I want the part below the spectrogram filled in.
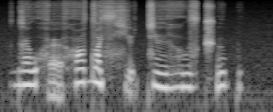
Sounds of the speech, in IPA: ɡ æ o̯ h æ̰ h u dˤ æ sʲ ç æ̰ c e ɦ ɯ z t͡ʃʼ ø p

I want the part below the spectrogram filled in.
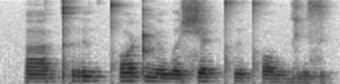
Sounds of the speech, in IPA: a ɡ kʰ r ɨ ɡ t̪ʰ ɔ ʈ ŋ ø w ə ɕ ɛ ʈ t̪ʰ ɨ t̪ʰ ɔ w ɡ i z

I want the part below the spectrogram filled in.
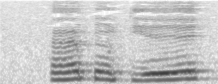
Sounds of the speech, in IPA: ɛ̃ p ũ pʲ e

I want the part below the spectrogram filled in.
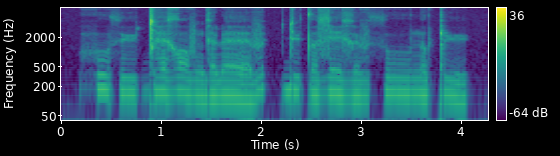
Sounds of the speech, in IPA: h u θ yː ɡ͡ǀ ɛ ɣ ɔ v ŋ ɡ ɛ ɳ ɛː v | d y t̪ ə z e ɣ ø v θ uː n̪ ə w ǃ yː

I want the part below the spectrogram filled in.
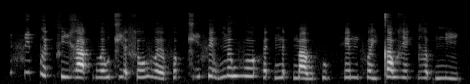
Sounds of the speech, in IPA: f i˦˥ p̚ ɣ ə˨˩ t̚ s i˨˩ ɣ a˨˩ k̚ v ə˨˦ w t͡ɕ ḭ˧˨ ə̯ s o˨˦ v əː˧˩ f ə˨˩ p̚ t͡ɕ ḭ˧˥ f ḛ˧˨ w ŋ ə˧ w v o˧ h ə˨˩ t̚ ŋ ə˨˩ t̚ m a˨˩ w f u˨˩ k̚ h e˧ m f ə˨˩ j t̪ a˧ w z e˨˩ t̚ ɣ ə˨˩ p̚ ɲ i˨˩

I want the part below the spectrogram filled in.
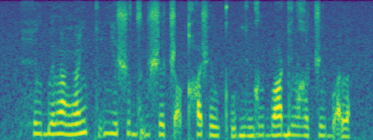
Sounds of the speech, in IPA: h i l b ɛ l ɑ̃ ɡ ɑ̃ ʎ k ḭ ʎ ɪ ʃ u d͡z ṵ ʎ ʃ ɜ t͡ʃ ɔ̰ qʰ ɔ ʃ ĩ l kʷʼ ɛ ɡ ĩ ɡ u l b ɑ ɡ i l ʁ ɪ t͡ʃ i l b ɑ̰ l

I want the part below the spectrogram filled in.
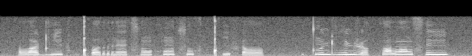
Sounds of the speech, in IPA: lˠ a˨ ɖ ʎ ĩ˧ f ǃʼ ʌ˨ r ɛ̃˨ s õ˨ x õ˧ s u˧ x ǃʼ i˨ f ɽ ʌ˨ | tʷ ĩ˦ ɖʱ ĩ˦ ɖ ɭ ʌ˨ k ʌ˧ lˠ ɛ̃˦ lˠ s ĩ˦

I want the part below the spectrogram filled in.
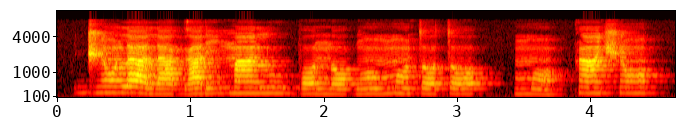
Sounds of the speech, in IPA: d͡ʒ ɔ̃˦ l a˦˨ l a˨ ɡ a˨˦ ɾ i˧ m ã˦ l u˦˨ b ɔ˧ n ɔ˧ ɡ ɔ̃˦ m ɔ̃˦˨ t ɔ˧ t ɔ˧ | m ɔ̃˨ | k ã˦ ʃ ɔ̃˦

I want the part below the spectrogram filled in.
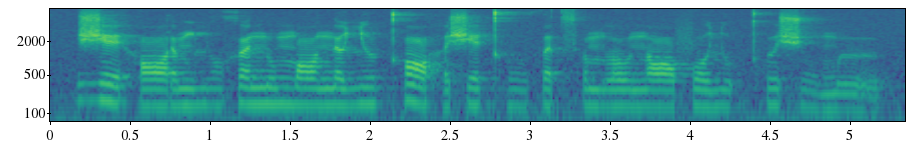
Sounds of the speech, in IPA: ʒ e h ɔː ɾ œ m ʎ ɔ̤ x œ n u m ɔː n œ ʎ ɯ kʰ ɔ h ə ʃ e kʰ o̤ θ ə t͡sʰ ɵ m lˠ u n ɔː f o ʎ u ʔ kʰ ɯ ʃ o̤ m ɯː

